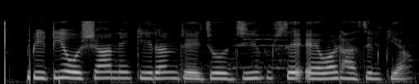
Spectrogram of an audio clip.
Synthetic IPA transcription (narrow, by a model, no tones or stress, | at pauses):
piːʈioːʃanekɪɾənɾeːd͡ʒod͡ʒiːʋseʔɛːʋəɾɽɦaːsɪlkijaː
